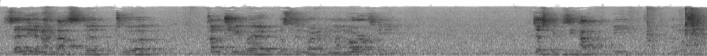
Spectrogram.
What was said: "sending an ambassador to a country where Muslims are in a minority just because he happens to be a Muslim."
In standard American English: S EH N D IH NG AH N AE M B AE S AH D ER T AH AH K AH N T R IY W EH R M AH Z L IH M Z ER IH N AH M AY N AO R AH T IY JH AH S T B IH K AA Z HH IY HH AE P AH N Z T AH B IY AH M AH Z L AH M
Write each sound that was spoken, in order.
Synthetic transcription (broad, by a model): S EH N D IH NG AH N AE M B AE S AH D ER T AH AH K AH N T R IY W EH R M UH S L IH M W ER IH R AH M AY N AO R AH T IY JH AH S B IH K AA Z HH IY HH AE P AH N T AH B IY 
